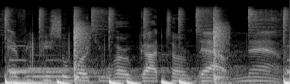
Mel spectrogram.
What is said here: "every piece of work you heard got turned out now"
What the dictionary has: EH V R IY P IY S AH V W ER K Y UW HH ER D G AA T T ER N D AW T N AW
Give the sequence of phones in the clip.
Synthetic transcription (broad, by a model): EH V R IY P IY S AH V W ER K Y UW HH ER D G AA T T ER N D AW T N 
